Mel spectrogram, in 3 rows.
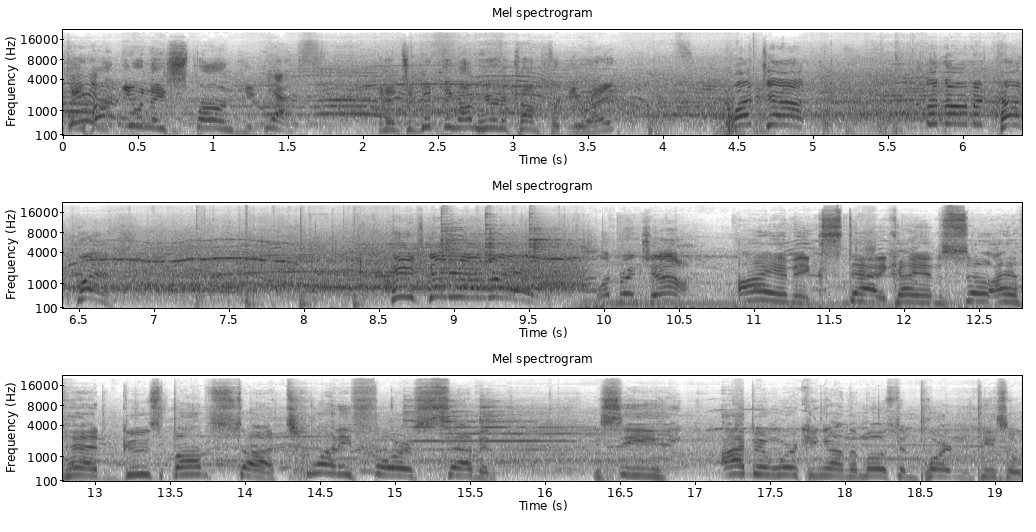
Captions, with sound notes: They did! They hurt you and they spurned you. Yes. And it's a good thing I'm here to comfort you, right? Watch out! It's the Norman conquest! (crowd cheering) He's got it on Ray! What brings ya out? I am ecstatic, I have had goosebumps 24/7. (bell ringing) You see, I've been working on the most important piece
